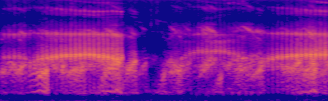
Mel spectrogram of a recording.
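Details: A steady chorus of croaking frogs, made of quick raspy pulse trains repeated several times a second by overlapping callers, with a brief dip in loudness near two seconds.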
